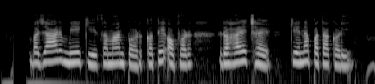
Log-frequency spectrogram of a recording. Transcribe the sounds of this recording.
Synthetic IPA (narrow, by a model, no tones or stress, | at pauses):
bəd͡ʒaɾmekesəmanpəɾkət̪eʔɔpʰəɽɾəɦəet͡ʃʰə | kenəpət̪akəɽi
